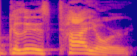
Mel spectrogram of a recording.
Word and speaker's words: Ty: I thought it was Tyler for half the movie. I'm like, and then I heard Caitlyn tell me, "Why is Caitlyn saying the name wrong?" I'm like, "Oh, wait. No, wait. It's Ty."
